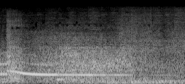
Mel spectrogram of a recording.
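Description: Pagani Zonda with 650 horsepower accelerating hard, a loud, close engine wail that sweeps down in pitch and then holds steady before easing off, with no talk.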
